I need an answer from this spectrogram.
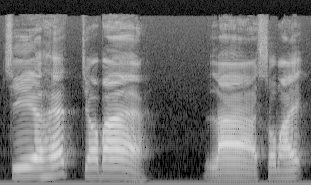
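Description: A man's voice: high voice, takes it slowly, smooth. A young man teaching a casual livestream math review, chatty and joking, teasing his students by name and often repeating himself.

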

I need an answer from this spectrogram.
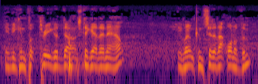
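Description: A man giving live darts commentary in measured, short play-by-play phrases. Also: mid-range voice, fairly even intonation, a crowd in the background. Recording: clear background venue noise. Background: darts venue ambience.

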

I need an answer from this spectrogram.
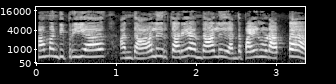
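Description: A woman's voice: very high-pitched, steady tone, fairly quick. A woman voicing a bossy middle-aged village neighbour in a cartoon, coaxing and scolding with folksy sayings in a southern Tamil accent. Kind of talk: dubbed cartoon comedy. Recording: loud hiss and clicks over the voice.

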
